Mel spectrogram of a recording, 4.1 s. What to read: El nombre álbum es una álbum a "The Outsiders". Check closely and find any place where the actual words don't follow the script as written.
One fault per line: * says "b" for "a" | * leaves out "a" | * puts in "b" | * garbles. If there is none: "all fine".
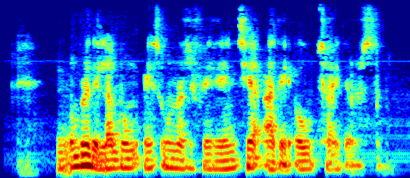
* puts in "del"
* says "referencia" for "álbum"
